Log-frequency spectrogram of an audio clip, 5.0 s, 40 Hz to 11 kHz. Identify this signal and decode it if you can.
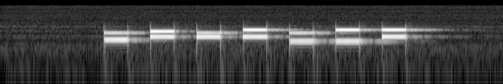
DTMF, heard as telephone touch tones, dialled by machine, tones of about 240 ms, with room echo. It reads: 40*#13#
